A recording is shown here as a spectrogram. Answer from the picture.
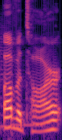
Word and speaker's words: avatar: this one a bit the word avatar is from a concept in hinduism or avatar as it's pronounced in hindi apparently hey the last airbender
